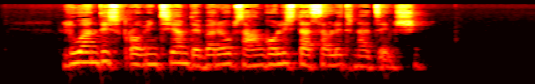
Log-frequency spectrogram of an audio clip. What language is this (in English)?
Georgian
